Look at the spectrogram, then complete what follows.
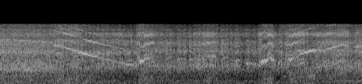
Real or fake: real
